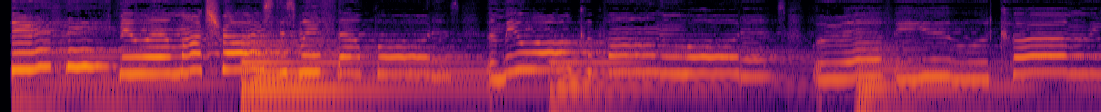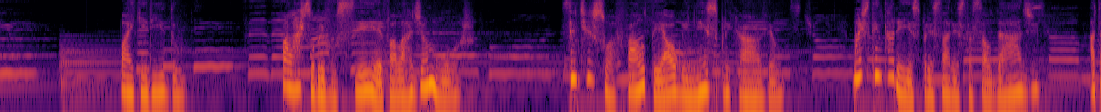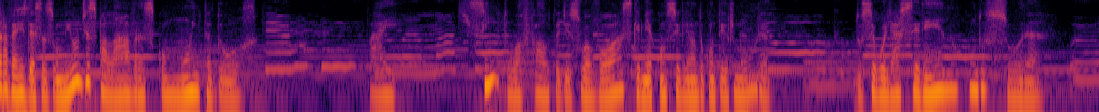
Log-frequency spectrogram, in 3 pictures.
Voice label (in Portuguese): fem, Dia dos Pais Distante – Voz Feminina; linda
